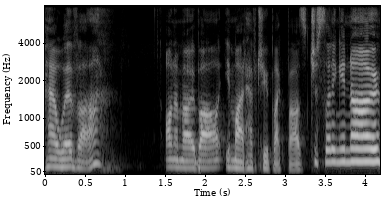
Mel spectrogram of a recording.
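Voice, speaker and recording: A man with an Australian accent speaks with very wide pitch swings. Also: quiet background. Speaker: podcast co-host. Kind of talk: casual chat. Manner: articulate.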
